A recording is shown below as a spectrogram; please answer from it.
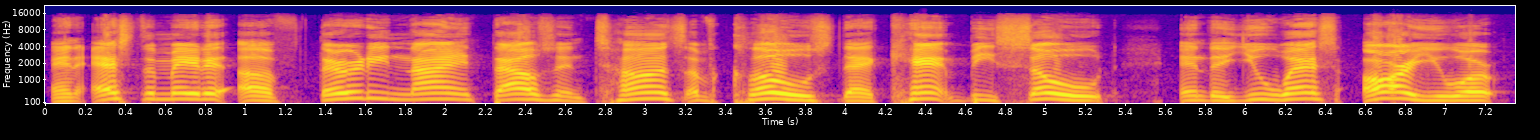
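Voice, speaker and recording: High-voiced man reading aloud. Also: fairly bright tone, clear, resonant tone, dry recording, studio quality. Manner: halting reader, stumbles over words. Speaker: article reader on a group discussion show. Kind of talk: reading news aloud with casual remarks.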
